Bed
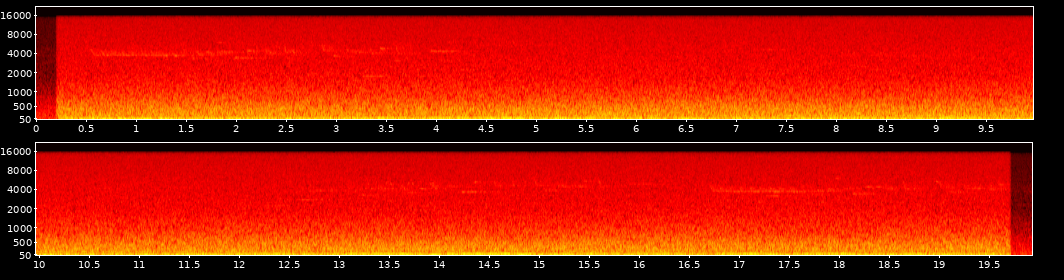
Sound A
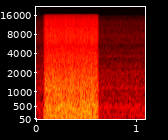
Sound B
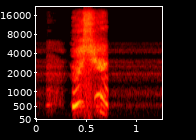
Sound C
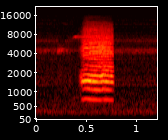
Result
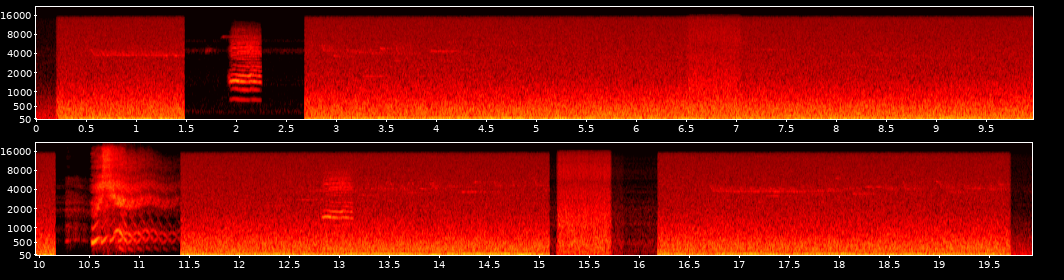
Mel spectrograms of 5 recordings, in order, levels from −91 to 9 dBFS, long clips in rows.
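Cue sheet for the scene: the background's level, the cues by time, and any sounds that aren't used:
bed -9.5 dB
1.48 replace with C -9 dB
6.43 add A -16 dB
10.16 replace with B -6.5 dB + warbling echo 88 ms, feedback 69%, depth 174 cents, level -8 dB
12.37 add C -11 dB + mismatched tape noise reduction decoder only
15.1 replace with A -11 dB + echo 0.128 s -22.5 dB

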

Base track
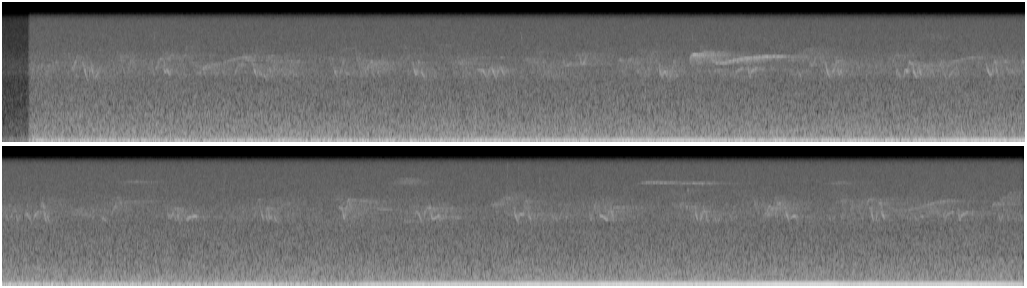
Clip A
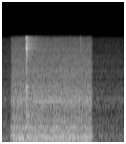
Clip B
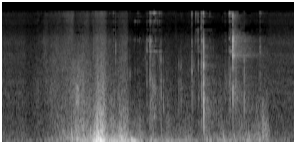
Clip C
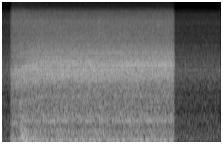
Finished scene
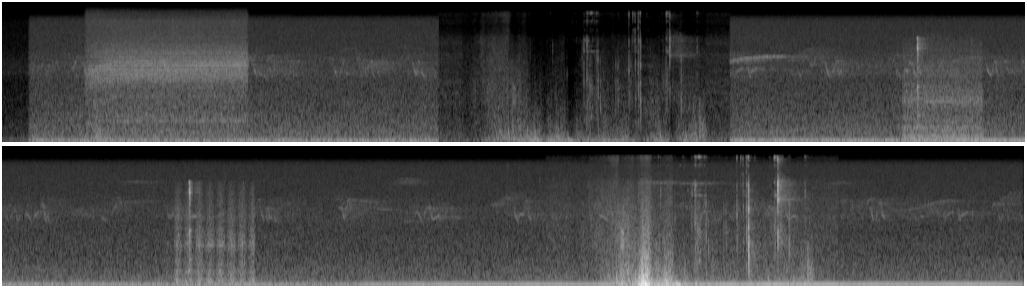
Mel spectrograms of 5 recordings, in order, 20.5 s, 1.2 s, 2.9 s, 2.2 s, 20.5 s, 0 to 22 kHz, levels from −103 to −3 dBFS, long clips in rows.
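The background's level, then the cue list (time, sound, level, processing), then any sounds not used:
base track -18.5 dB
0.74 add C -15.5 dB
4.37 replace with B -6.5 dB + compressor, threshold -44 dBFS
8.91 add A -16.5 dB
11.86 add A -11 dB + tremolo triangle 9.3 Hz, depth 90%
15.68 add B

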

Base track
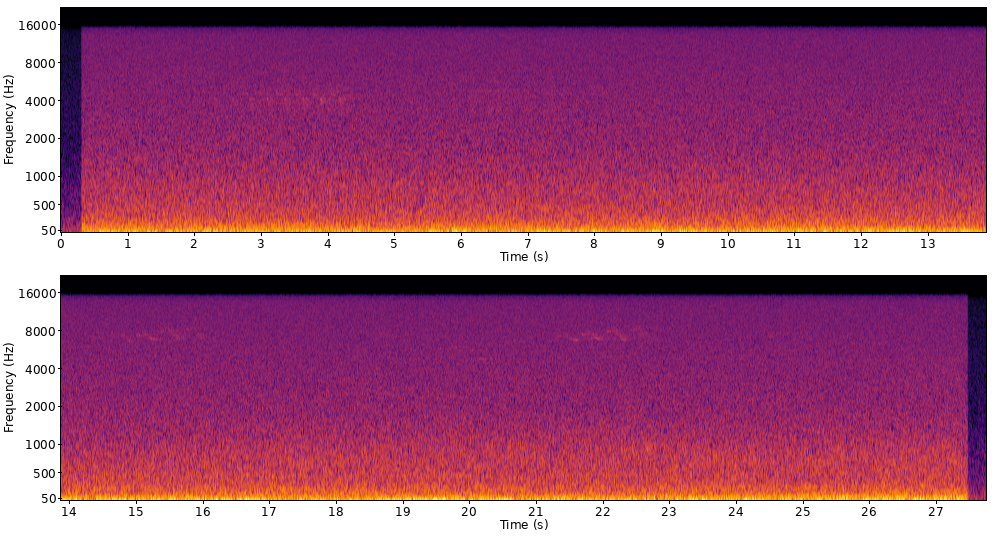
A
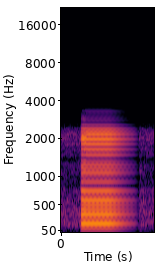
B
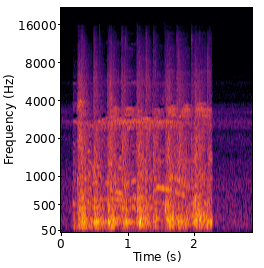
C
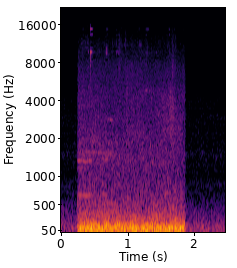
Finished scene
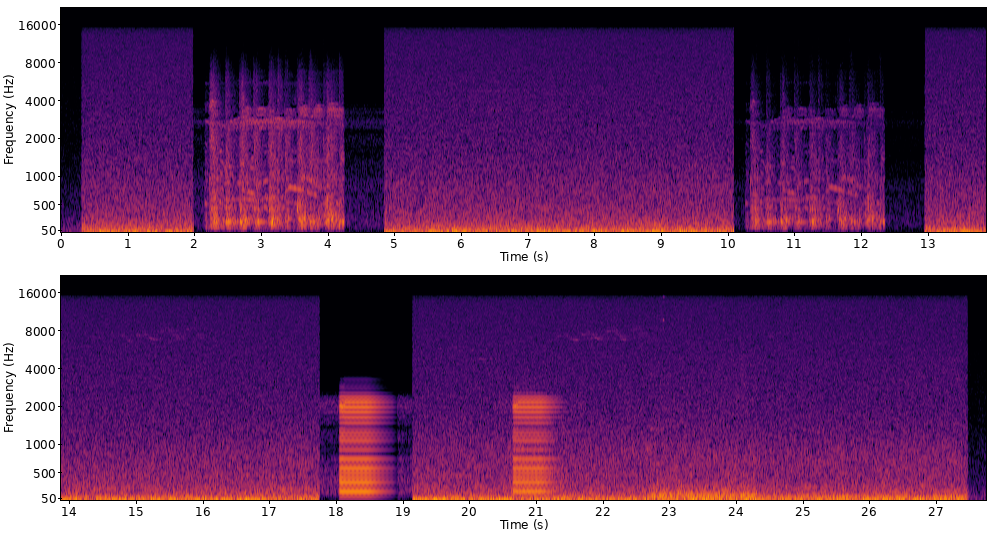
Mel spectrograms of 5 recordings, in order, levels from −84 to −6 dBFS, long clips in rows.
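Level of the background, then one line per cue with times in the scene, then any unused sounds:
base track -12.5 dB
1.98 replace with B -10.5 dB + LPF 6700 Hz
10.09 replace with B -15.5 dB + high shelf 2100 Hz -7 dB
17.75 replace with A -0.5 dB
20.35 add A -3.5 dB
22.46 add C -7.5 dB

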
